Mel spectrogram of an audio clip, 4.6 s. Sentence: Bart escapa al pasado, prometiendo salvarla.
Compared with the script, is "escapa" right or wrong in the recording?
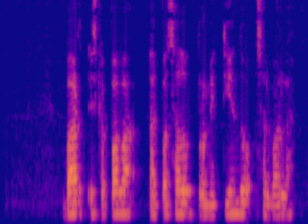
right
